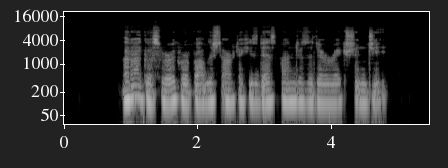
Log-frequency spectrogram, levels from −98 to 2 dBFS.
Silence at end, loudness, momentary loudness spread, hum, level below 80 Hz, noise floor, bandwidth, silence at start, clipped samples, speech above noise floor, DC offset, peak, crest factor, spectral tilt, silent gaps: 0.65 s; -39 LUFS; 6 LU; none; -76 dBFS; under -90 dBFS; 9.4 kHz; 0.9 s; under 0.1%; over 51 dB; under 0.1%; -24 dBFS; 16 dB; -5.5 dB/octave; none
